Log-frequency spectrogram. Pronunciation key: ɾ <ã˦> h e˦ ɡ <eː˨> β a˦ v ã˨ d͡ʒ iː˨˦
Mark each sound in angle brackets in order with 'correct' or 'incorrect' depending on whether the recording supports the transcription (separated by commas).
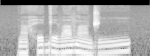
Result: incorrect, incorrect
